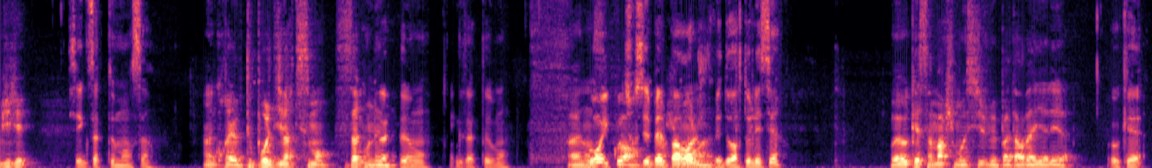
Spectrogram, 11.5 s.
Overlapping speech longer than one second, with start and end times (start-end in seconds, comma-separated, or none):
5.8-7.1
